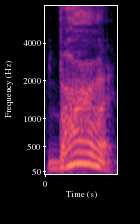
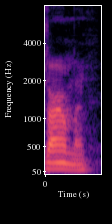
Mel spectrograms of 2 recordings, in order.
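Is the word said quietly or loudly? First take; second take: loudly; quietly. First: The word is said loudly. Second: The word is said fairly quietly.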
